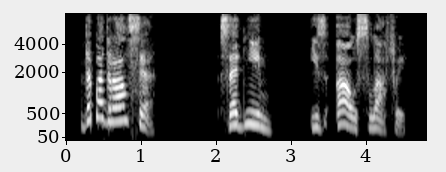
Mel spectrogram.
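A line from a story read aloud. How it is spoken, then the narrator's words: Plain. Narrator (Russian): ответил Шишак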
